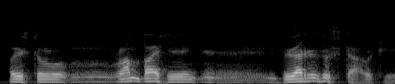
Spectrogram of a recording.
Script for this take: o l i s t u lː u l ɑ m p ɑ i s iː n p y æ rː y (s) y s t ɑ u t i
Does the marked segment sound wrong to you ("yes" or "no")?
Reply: yes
